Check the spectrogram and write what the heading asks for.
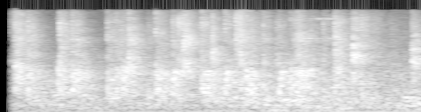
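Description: A fast, uneven run of sharp claps, about four or five a second, typical of people clapping by hand.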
